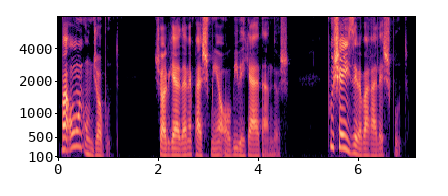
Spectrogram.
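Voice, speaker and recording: A woman narrating an audiobook in an expressive, measured reading. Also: deep voice.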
